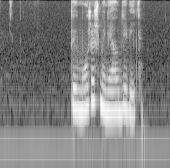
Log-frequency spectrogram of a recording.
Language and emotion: Russian, neutral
